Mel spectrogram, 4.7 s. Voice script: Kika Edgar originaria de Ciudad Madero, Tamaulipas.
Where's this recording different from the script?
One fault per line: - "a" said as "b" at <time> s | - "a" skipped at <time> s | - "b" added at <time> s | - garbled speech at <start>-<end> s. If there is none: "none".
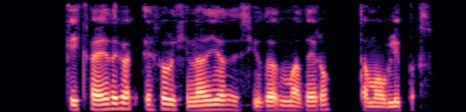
- "es" added at 1.4 s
